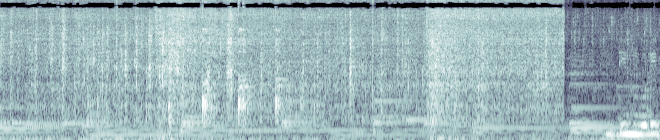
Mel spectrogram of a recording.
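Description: Eggs mixed with salt and turmeric frying in hot oil left over from frying brinjal, a steady loud sizzle with occasional stirring and scraping in the pan, no talk.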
